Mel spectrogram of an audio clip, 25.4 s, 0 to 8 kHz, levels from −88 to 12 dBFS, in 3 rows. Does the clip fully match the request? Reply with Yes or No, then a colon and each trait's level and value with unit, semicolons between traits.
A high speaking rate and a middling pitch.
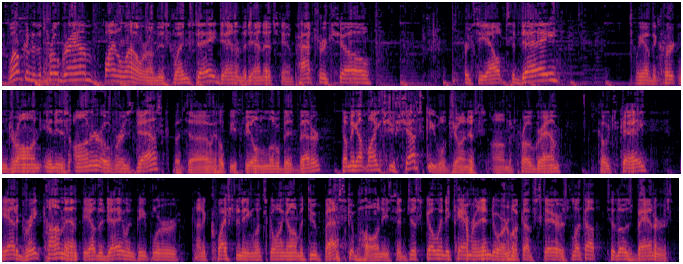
No: fast, 210 wpm; low, 120 Hz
